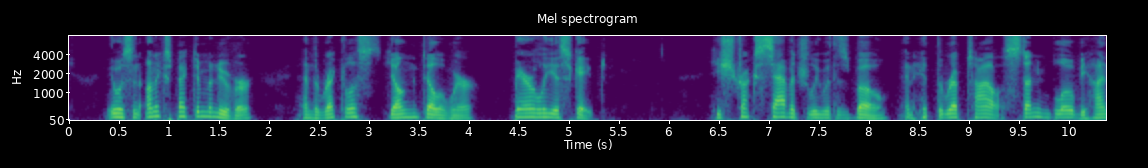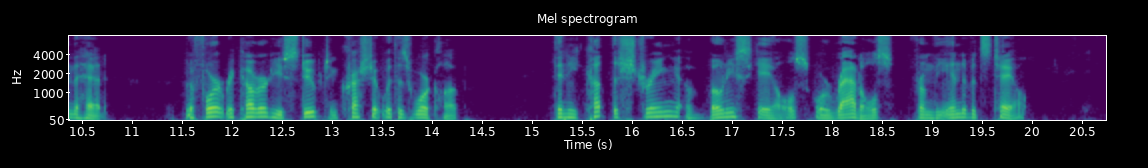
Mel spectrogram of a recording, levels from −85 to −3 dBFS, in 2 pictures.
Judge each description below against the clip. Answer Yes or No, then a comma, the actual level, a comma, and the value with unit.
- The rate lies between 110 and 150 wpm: No, average, 160 wpm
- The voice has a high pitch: No, low, 125 Hz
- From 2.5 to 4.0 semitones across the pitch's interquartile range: No, average, 4.7 semitones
